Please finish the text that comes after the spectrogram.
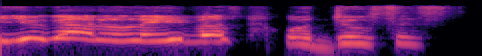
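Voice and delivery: ordinary talk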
